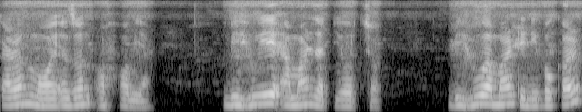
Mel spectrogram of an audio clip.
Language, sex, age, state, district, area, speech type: Assamese, female, 30-45, Assam, Jorhat, urban, spontaneous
